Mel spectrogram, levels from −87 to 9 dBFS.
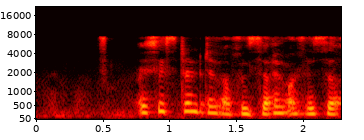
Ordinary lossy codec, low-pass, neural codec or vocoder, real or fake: AAC, 64 kbps; 7.2 kHz; codec, 16 kHz, 1 kbps, FreqCodec, larger model; fake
